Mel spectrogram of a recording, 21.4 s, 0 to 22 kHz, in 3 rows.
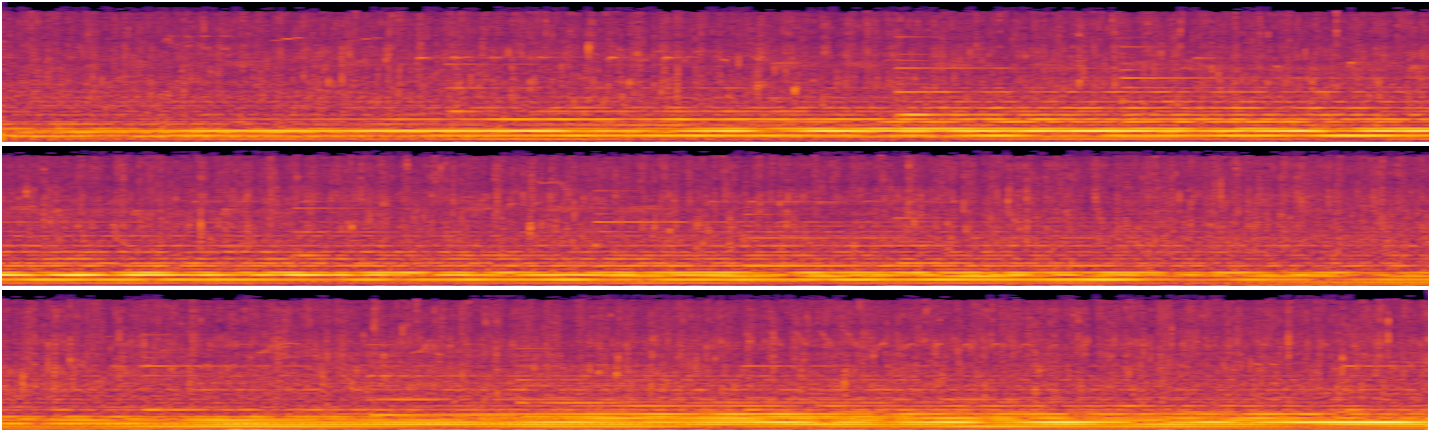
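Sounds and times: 
continuous trickle of falling water in a botanical garden: 0.0s - 21.4s
soft sustained music with long held low and middle notes: 0.0s - 21.4s.

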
